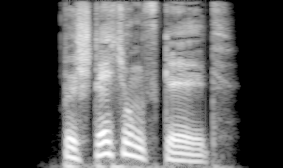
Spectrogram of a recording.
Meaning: bribe
- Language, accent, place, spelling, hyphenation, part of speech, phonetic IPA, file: German, Germany, Berlin, Bestechungsgeld, Be‧ste‧chungs‧geld, noun, [bəˈʃtɛçʊŋsˌɡɛlt], De-Bestechungsgeld.ogg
